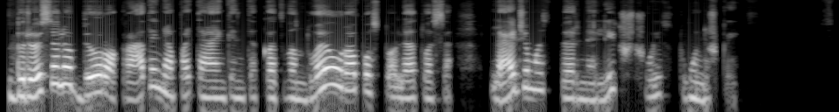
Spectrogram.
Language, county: Lithuanian, Marijampolė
